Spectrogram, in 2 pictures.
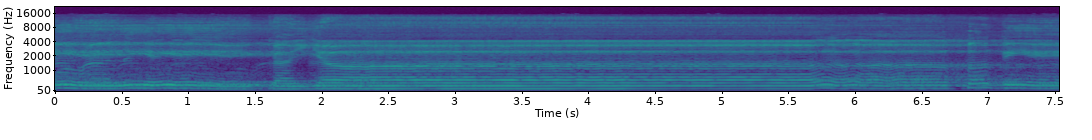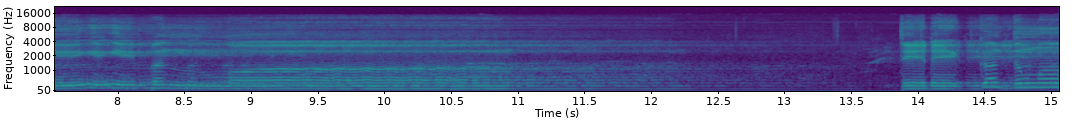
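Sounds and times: man singing: 0:00.0 - 0:11.1, 0:13.8 - 0:15.0.

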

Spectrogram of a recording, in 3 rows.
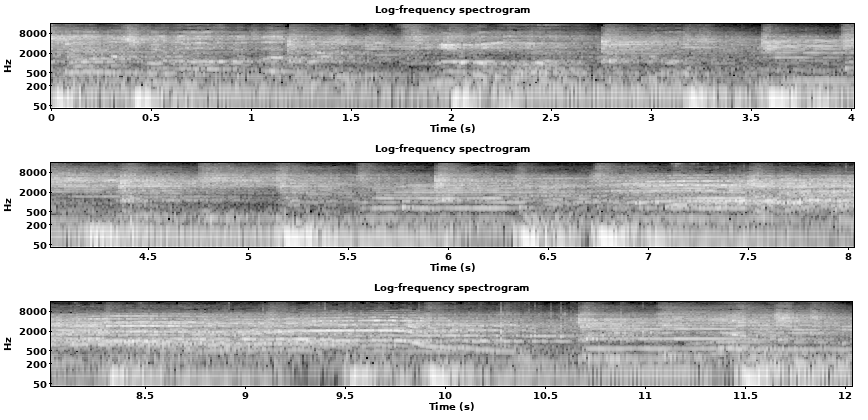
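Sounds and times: live band playing: 0:00.0 - 0:12.0
audience whooping and cheering: 0:06.1 - 0:12.0.

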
